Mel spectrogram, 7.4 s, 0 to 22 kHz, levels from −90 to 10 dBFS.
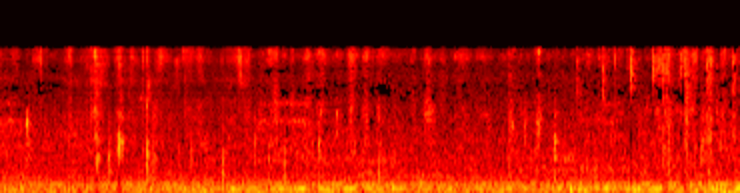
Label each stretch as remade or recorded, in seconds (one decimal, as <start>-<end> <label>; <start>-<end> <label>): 0.0-0.6 recorded; 0.6-2.5 remade; 2.5-7.4 recorded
